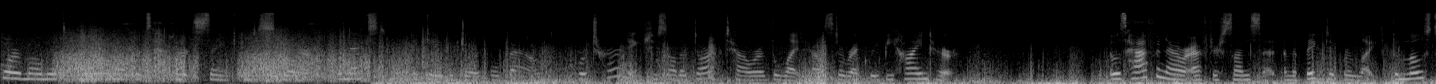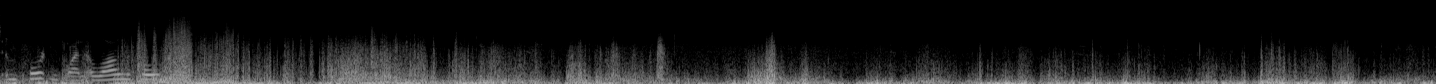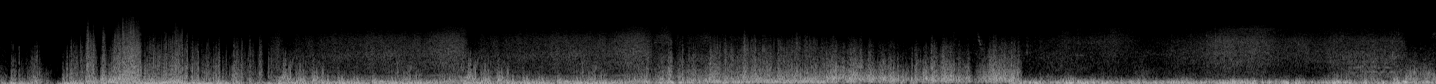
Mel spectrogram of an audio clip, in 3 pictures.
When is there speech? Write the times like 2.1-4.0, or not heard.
0.0-9.6, 11.1-16.1.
